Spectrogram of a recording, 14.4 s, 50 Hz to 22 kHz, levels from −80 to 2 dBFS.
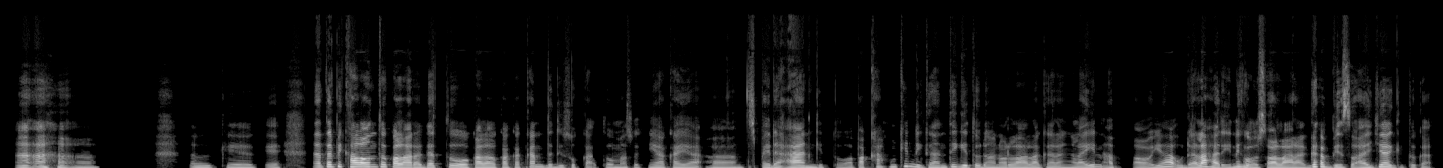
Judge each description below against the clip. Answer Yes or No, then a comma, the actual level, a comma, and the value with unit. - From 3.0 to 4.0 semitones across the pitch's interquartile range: Yes, average, 3.5 semitones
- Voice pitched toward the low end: No, medium, 185 Hz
